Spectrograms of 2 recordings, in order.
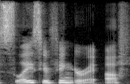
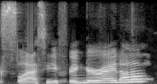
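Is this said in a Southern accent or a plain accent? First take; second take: plain; Southern. First: It is said in the speaker's usual accent. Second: It is said in a Southern US accent.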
